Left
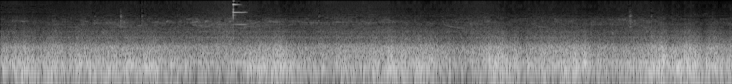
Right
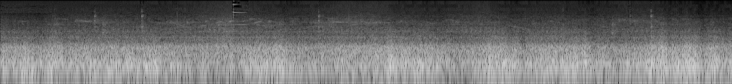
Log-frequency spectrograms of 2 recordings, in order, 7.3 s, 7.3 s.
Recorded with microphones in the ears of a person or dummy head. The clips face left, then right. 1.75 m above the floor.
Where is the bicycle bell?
75° left (ahead or behind).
